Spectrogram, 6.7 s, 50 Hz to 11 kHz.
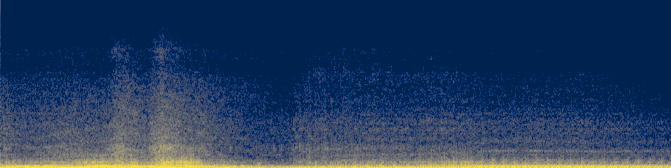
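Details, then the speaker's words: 1963 Impala after a 9,000-mile road trip: engine blips then drops into a lumpy, hunting idle, struggling to stay steady; surge gone this time; owner suspects electric choke needs adjustment, idle previously readjusted for elevation. "Well, I didn't hear that surge this time, but it didn't want to idle, and I've had to adjust that idle a few times on that trip, depending on my elevation."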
